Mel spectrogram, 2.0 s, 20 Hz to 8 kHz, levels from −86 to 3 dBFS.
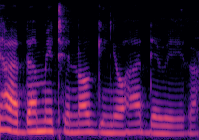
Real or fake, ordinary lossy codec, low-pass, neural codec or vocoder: fake; none; none; codec, 16 kHz, 16 kbps, FunCodec, trained on Chinese and English, 50 frames a second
